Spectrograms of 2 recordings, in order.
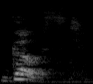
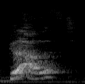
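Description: First: Said in the usual way. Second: "Ghost" shouted out much louder; loud excited repeat. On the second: Shown as a demonstration. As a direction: call "Ghost" back at full volume, eager. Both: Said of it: "And you're gonna say".

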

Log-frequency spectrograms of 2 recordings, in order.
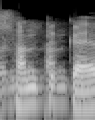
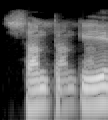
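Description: First: ਕੈ with an open "ai" after ਸੰਤ; open vowel. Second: ਕੇ with a close "e" after ਸੰਤ; wrong vowel. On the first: Teacher corrects the reading, ਕੈ with open "ai". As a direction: say ਕੈ as wide "keh". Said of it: "ਸੰਤ ਕੈ ਪੜ੍ਹਨਾ". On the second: Teacher shows what not to read, ਕੇ with close "e". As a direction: say ਕੇ as narrow "kay". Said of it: "ਸੰਤ ਕੇ ਨਹੀਂ ਪੜ੍ਹਨਾ". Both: Shown as a demonstration.

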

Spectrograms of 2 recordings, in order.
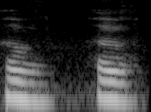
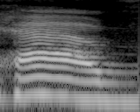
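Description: First: "have" as a very short, weak "huv"; short reduced have. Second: "have" drawn out with a full a vowel; long full have. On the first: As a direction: cut "have" to a quick schwa. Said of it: "สระเอะ แล้วก็สั้นๆกว่าเดิมอีก". (have สั้นๆ เหลือแค่ "เหิฟ") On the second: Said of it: "อันนี้ยาว". (ลากเสียง have ยาวเต็มสระแอ) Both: Shown as a demonstration.

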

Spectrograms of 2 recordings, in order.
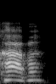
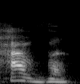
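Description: First: "have" ending in a B with both lips; Spanish-style B closing "have". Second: "have" ending in a buzzing v; drawn-out v at the end of "have"; correct English V. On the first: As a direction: mispronounce "have" as "hab". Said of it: "donde los dos labios tocan". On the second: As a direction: say "have" with upper teeth on lower lip. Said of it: "El diente de arriba toca el labio de abajo". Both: Shown as a demonstration.

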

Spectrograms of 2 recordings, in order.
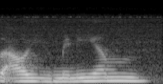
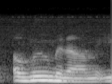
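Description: First: Aluminium with an extra "i", ending "-ee-um"; non-American pronunciation. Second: Aluminum as "a-LOO-mi-num", four syllables; American pronunciation. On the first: Vlogger showing what Americans don't say, aluminium ending in -ee-um. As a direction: say aluminium as "al-yoo-MIN-ee-um". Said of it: "We, we don't say that". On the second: Vlogger showing how America says it, aluminum as a-LOO-mi-num. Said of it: "in America, we say". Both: Shown as a demonstration.

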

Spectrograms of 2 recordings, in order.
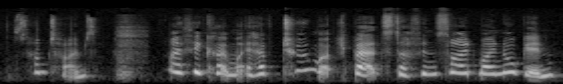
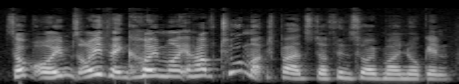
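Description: First: Put-on high, hesitant girl's voice; small, tearful confession in high pitch; mistaken girl's voice. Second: Louder goblin voice with broad vowels; rough creature owning up; confessing creature Scratch. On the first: Narrator reads the creature's confession, in girlish voice. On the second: Creature admits to Lucy his bad stuff, confessing. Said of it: "admitted Scratch". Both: A narrator's reading.

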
